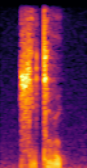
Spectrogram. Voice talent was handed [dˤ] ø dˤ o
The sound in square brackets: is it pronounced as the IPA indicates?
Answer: no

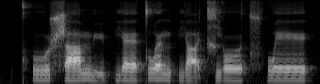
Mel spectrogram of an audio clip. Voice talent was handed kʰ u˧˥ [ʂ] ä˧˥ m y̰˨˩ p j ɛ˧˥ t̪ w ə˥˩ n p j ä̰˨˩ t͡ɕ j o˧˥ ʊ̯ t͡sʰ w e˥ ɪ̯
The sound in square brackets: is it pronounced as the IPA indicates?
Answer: yes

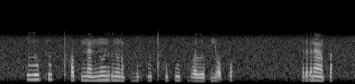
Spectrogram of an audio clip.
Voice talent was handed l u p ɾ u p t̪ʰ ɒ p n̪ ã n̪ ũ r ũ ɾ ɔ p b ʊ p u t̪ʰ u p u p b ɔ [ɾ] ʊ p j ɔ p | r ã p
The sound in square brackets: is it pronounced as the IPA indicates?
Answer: no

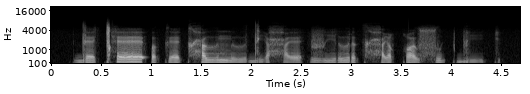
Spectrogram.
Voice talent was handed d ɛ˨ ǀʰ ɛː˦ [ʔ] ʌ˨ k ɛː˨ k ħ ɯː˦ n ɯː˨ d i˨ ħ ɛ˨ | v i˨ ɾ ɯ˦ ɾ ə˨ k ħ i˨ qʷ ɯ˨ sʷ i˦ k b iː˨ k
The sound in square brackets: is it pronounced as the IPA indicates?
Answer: yes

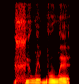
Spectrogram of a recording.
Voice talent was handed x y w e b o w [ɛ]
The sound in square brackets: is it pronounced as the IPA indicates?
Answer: yes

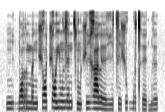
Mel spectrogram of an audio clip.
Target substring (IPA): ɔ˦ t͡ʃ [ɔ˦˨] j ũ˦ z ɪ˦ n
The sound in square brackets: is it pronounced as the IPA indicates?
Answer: no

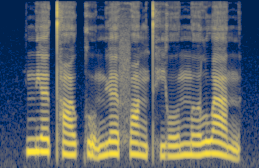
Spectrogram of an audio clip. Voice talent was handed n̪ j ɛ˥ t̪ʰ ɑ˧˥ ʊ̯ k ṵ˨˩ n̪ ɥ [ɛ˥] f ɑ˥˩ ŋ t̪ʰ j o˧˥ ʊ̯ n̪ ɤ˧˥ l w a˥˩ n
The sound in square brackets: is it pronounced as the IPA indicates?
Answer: no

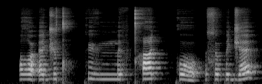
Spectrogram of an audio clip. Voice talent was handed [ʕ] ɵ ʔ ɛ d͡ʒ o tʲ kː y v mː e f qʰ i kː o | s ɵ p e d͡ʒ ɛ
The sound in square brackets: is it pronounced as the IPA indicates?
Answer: no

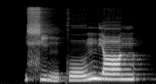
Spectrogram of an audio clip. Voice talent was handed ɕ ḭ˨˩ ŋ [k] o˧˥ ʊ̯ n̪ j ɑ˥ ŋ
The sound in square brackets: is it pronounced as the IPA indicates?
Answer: yes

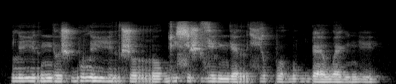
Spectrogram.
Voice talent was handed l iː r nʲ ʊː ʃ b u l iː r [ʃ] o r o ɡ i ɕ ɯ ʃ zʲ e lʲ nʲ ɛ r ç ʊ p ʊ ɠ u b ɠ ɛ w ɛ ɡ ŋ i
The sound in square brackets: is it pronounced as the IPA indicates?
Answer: yes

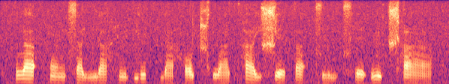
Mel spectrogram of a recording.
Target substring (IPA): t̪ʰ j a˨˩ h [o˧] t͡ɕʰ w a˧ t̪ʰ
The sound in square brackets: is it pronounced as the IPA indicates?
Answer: no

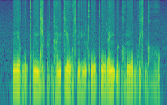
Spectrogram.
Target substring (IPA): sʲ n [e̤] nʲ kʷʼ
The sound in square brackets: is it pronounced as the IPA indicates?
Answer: yes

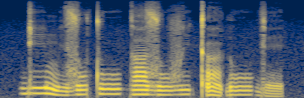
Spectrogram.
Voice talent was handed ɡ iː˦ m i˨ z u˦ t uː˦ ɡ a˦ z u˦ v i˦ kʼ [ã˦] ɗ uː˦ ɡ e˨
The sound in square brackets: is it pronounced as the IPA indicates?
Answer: no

